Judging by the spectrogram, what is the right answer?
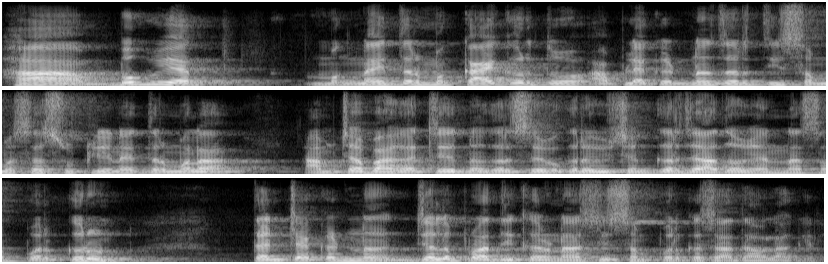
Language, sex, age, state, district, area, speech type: Marathi, male, 45-60, Maharashtra, Nanded, urban, spontaneous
